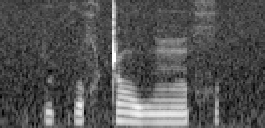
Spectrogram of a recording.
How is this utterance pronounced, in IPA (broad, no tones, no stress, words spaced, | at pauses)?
pɯkuχʈɔ wõχ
